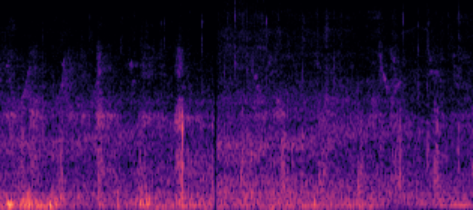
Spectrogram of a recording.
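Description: Footsteps on a brick sidewalk at a walking pace: short hard steps, roughly two a second.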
